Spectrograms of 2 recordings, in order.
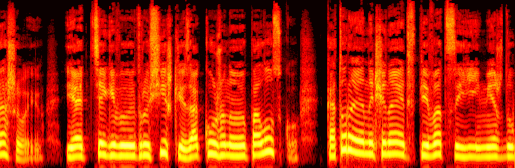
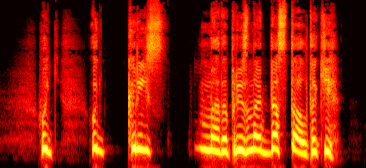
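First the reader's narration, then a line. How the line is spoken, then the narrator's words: Pleading. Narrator (Russian): взмолилась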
